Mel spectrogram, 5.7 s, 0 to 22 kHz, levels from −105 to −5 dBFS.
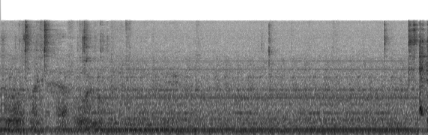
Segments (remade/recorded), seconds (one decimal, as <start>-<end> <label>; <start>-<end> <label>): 0.0-5.7 recorded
